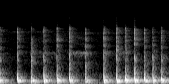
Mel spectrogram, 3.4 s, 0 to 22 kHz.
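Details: National HRO-500 HF oscillator tuning capacitor, heard on an RTL-SDR in narrowband FM with the VFO near 9 MHz. Tapping gives hollow ringing thumps about four per second. Finger pressure steadies it; something on the capacitor is loose, causing microphonics and lost sync lock.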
